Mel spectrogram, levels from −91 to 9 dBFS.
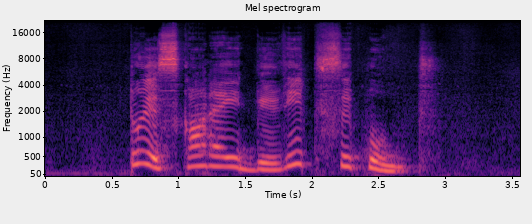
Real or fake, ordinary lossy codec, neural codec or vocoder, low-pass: fake; none; codec, 44.1 kHz, 1.7 kbps, Pupu-Codec; none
